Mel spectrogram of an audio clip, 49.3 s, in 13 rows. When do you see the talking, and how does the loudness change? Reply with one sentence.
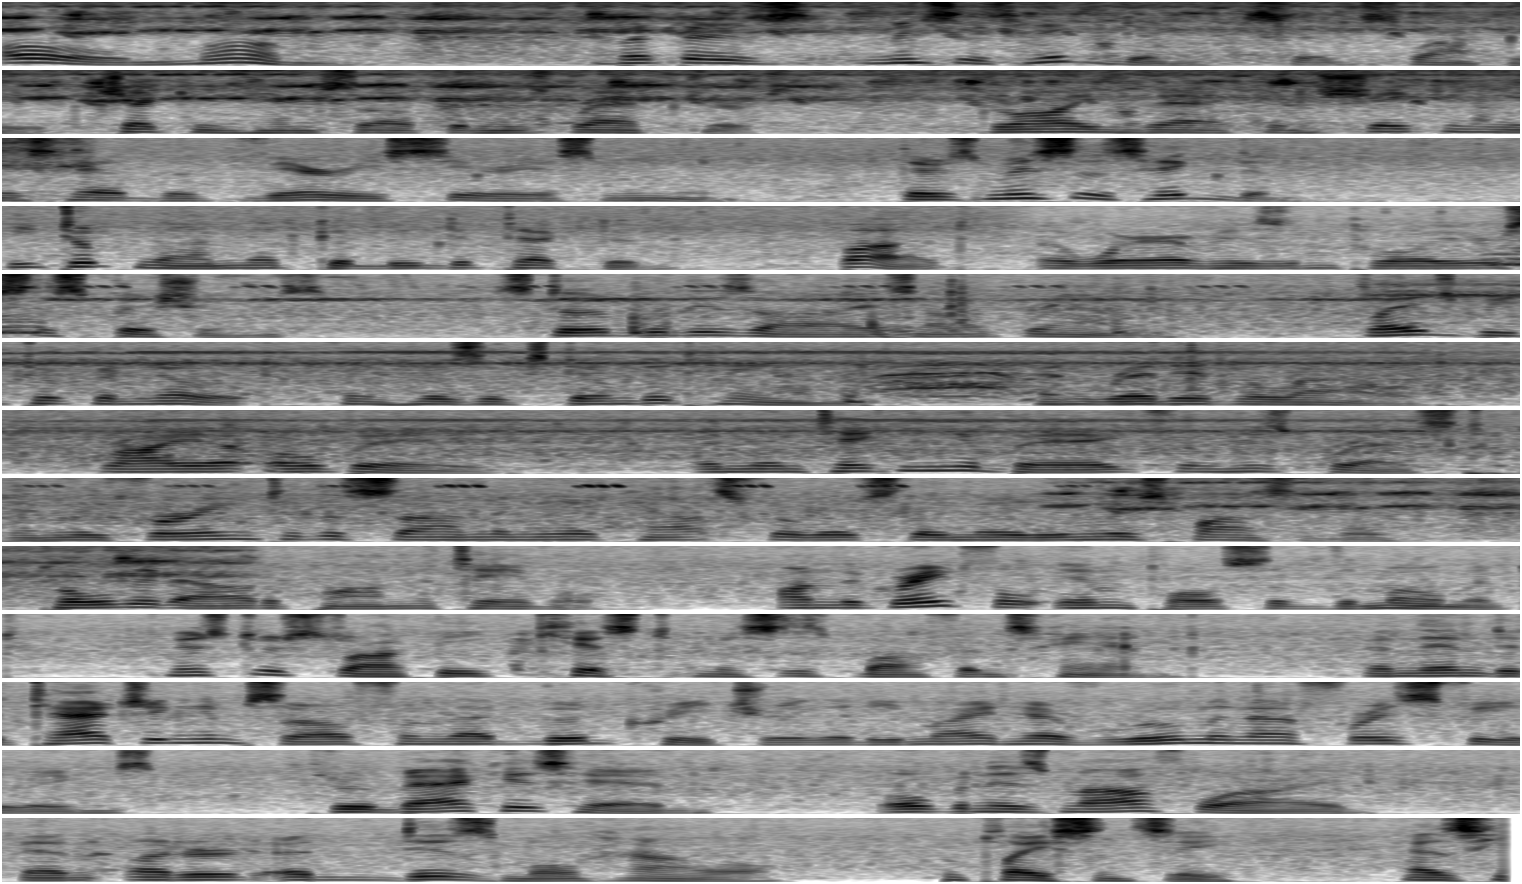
You can hear the talking from 0.0 to 49.2 s, at a steady volume.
